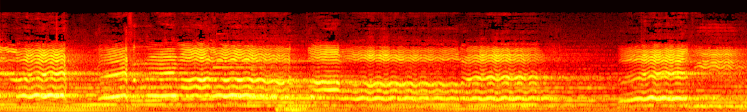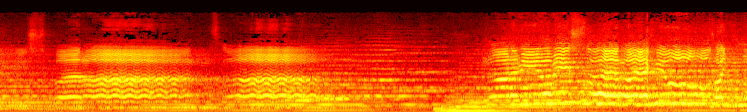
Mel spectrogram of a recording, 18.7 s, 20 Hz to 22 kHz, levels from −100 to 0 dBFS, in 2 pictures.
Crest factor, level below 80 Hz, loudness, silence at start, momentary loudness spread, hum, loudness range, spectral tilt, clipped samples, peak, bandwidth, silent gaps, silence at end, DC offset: 18 dB; -42 dBFS; -18 LUFS; 0 s; 16 LU; none; 7 LU; -4.5 dB/octave; under 0.1%; -2 dBFS; 14 kHz; none; 0 s; 0.6%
